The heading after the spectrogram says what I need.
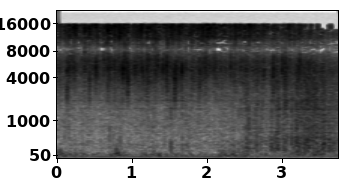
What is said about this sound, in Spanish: Es el sonido de la tormenta. La borrasca Gabriel la mantiene en alerta naranja a casi la totalidad de la región y ha dejado tormentas importantes en distintos puntos de la comunidad.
